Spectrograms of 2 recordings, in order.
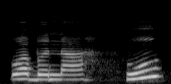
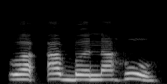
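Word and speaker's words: وابنه: W wabnahu muhandisun benar. Wa abnahu bukan langsung dia bacanya wasal hamzahnya tidak dibaca wab wabahu jangan jangan di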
